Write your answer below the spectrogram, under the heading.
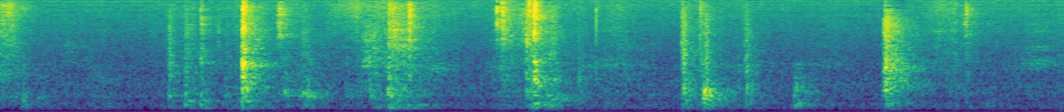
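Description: A toddler handling toys on a hardwood floor: about half a dozen light, scattered knocks and rustles.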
